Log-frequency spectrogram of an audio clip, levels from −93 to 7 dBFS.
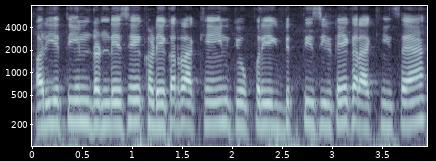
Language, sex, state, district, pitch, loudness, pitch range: Hindi, female, Haryana, Jhajjar, 200 Hz, -14 LUFS, 195-210 Hz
